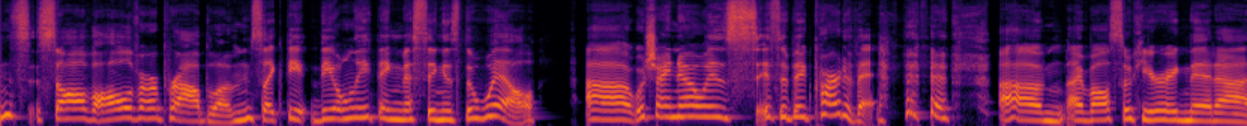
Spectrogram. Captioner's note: laugh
